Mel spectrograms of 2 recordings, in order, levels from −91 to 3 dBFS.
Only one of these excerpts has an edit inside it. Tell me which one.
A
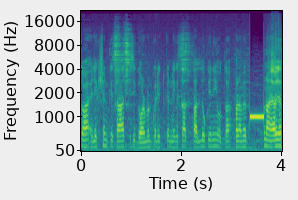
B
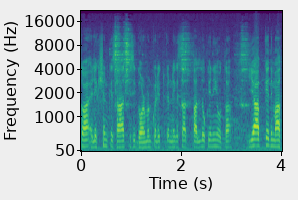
A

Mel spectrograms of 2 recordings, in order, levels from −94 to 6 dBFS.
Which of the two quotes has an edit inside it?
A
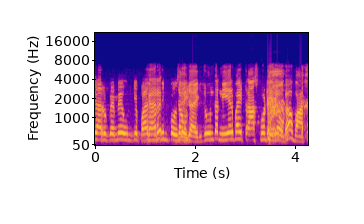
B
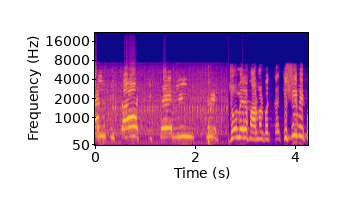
B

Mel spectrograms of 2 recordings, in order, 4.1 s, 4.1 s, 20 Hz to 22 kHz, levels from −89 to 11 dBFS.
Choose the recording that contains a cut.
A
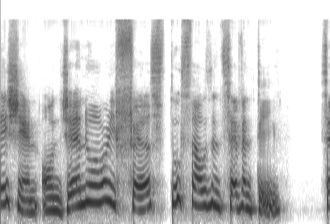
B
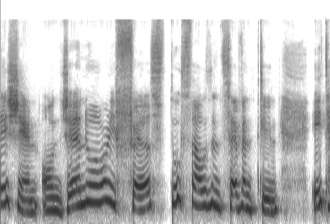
B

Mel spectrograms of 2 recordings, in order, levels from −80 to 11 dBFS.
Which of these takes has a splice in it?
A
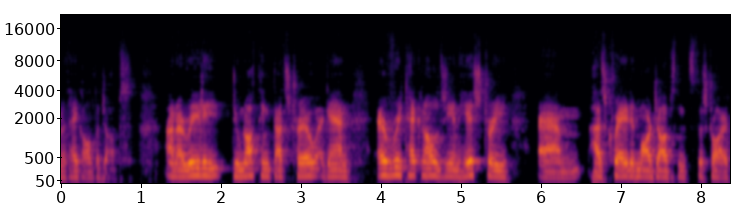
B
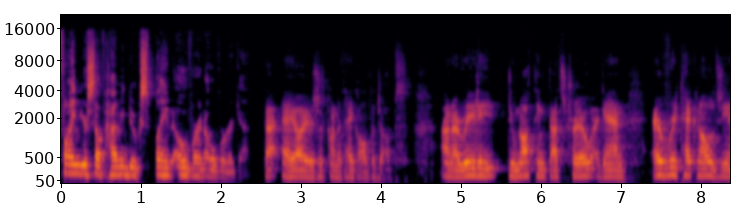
B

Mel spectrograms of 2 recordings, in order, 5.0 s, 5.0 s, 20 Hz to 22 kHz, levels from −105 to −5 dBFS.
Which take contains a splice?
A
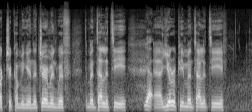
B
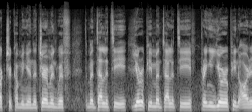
B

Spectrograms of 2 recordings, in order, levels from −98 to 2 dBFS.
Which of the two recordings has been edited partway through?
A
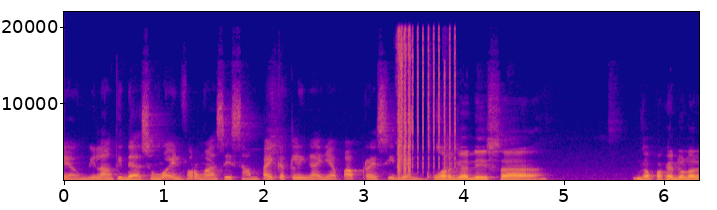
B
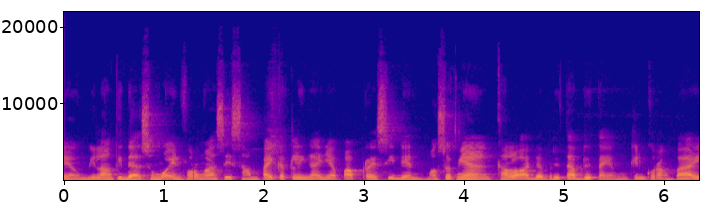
A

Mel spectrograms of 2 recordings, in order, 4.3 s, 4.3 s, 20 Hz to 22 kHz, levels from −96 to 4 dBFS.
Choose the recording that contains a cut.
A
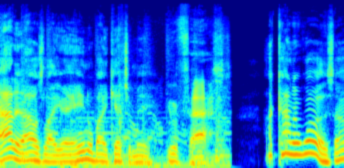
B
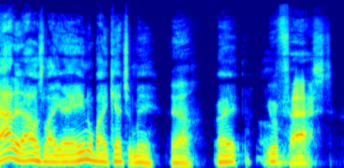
A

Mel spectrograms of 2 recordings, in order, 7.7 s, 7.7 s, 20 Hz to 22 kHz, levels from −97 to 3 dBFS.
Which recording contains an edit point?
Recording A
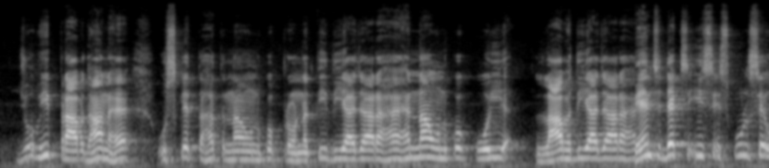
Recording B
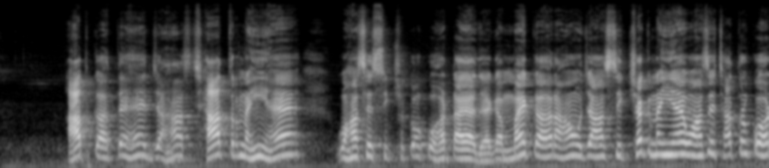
A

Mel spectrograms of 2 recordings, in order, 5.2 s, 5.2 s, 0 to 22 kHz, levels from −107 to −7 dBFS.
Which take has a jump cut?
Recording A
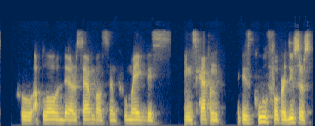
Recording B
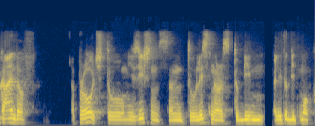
A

